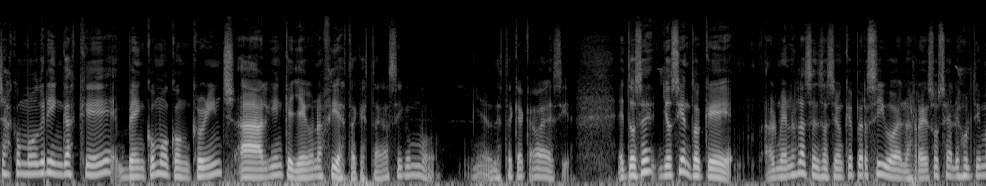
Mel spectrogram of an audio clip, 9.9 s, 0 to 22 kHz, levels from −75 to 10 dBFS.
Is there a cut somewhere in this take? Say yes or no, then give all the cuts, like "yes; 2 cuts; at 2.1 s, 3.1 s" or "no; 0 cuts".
yes; 1 cut; at 4.6 s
